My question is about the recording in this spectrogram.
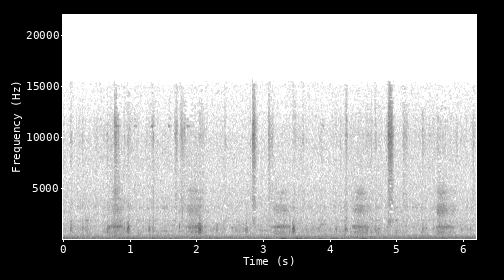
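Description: Faint scratching of a pen writing on paper: a string of short, irregular strokes.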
